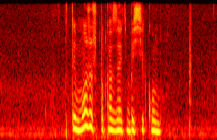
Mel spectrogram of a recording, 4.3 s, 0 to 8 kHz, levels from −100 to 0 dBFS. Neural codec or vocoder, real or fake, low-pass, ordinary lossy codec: none; real; 7.2 kHz; Opus, 64 kbps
